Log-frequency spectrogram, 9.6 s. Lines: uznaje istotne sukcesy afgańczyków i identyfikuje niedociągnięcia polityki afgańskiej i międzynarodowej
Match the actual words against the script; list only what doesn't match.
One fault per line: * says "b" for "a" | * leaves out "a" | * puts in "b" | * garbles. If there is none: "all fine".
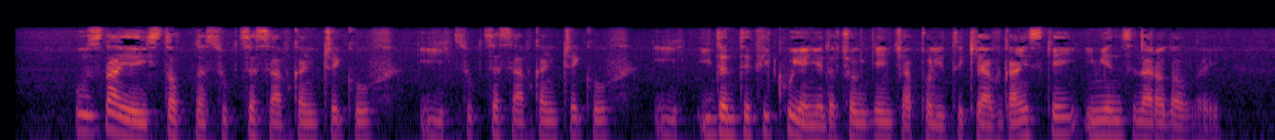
* puts in "sukcesy afgańczyków i"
